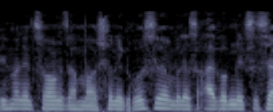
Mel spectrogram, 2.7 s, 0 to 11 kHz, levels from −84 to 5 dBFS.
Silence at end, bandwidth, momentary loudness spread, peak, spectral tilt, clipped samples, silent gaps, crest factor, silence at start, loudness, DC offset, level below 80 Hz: 0 s; 8 kHz; 2 LU; -18 dBFS; -5.5 dB/octave; under 0.1%; none; 16 dB; 0 s; -33 LUFS; under 0.1%; -60 dBFS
